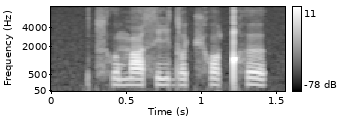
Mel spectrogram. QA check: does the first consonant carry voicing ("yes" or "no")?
no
